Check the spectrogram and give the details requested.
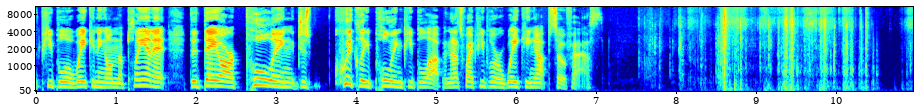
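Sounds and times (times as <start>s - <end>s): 
speech: 0.1s - 7.1s
paper crinkling: 7.5s - 10.9s.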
